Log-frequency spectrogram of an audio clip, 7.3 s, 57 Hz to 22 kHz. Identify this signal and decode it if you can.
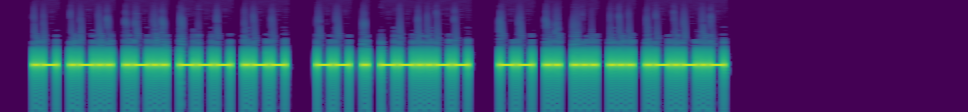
Morse code, heard as a keyed tone, about 34 wpm, 700 Hz. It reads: ALLOW ME, MISS.
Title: Sentences from Top 700 Words 35wpm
